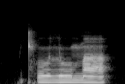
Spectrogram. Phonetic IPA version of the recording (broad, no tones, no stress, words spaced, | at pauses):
cʰulumã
